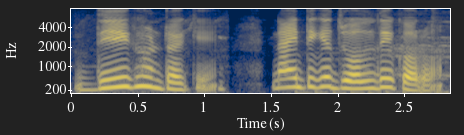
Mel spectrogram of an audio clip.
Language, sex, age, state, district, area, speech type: Odia, female, 30-45, Odisha, Malkangiri, urban, spontaneous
